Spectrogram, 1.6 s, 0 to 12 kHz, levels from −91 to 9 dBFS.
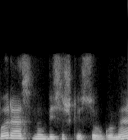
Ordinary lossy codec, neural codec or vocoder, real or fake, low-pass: AAC, 64 kbps; none; real; 7.2 kHz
